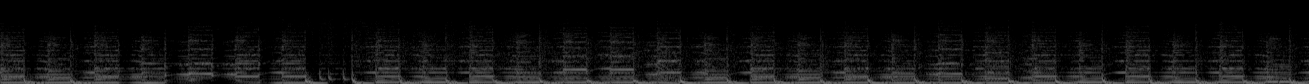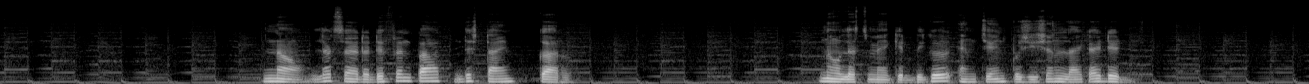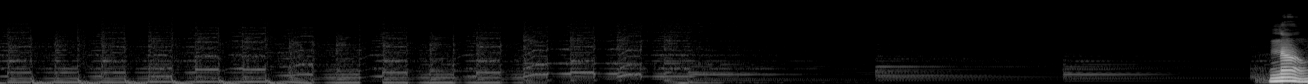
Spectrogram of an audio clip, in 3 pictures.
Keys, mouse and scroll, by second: 1.2 click, 1.5 ctrl+KP_0, 4.0 click, 4.3 ctrl+KP_0, 6.9 scroll down 1, 7.1 click, 7.5 ctrl+KP_0, 11.8 space, 12.4 click, 12.6 KP_0, 12.9 middle drag, 13.2-13.7 scroll up 1, 13.7-15.2 drag, 16.5 shift+a, 19.5-20.4 middle drag, 20.4 s, 21.2-21.7 middle drag, 21.7 s, 24.5 KP_7, 25.6 s, 26.0 r, 26.9 middle drag, 27.0 r, 27.9 KP_7, 28.1 r, 29.5 KP_1, 29.7 KP_3, 30.1 r, 30.6-30.9 middle drag, 30.9 ctrl+z, 31.1-31.4 middle drag, 31.4 r, 32.7 KP_7, 32.9 r, 33.7-34.3 middle drag, 34.3 KP_7, 34.6 g, 35.4-36.5 drag, 36.5 middle click, 36.9 r, 37.6-38.0 middle drag, 38.0 r, 38.5 click, 39.0-39.2 middle drag.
